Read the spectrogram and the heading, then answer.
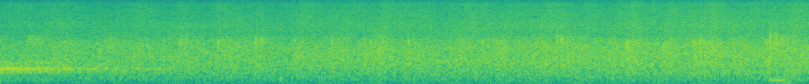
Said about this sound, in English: That's not the kind of clapping that will cause God to arise. If you are going to praise him this year, you have to do it very well.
